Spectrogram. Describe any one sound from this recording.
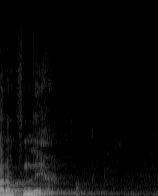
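An older man speaks calmly into a microphone in an echoing hall.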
